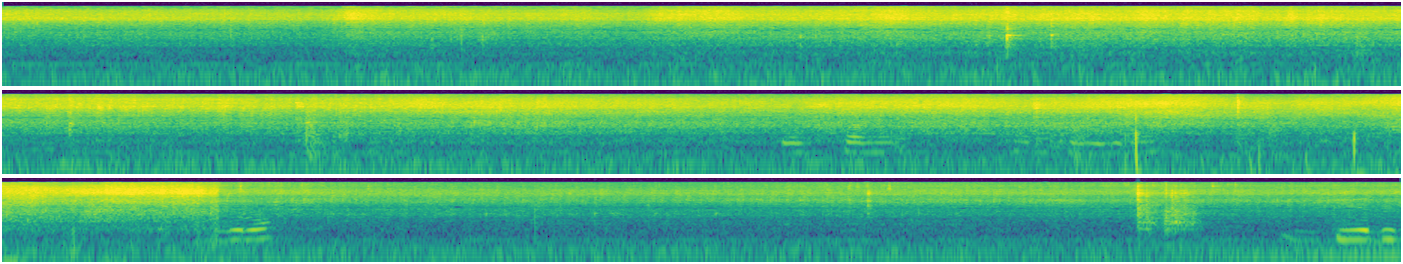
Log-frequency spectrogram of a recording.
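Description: Ginger, garlic and onion paste fries in a pan for a chicken bora curry, giving a steady, close sizzling hiss with occasional faint stirring scrapes and clinks. No one speaks.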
